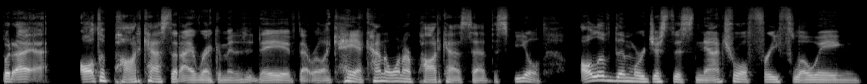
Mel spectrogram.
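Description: Low, reflective male podcast co-host. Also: expressive, no room sound, studio quality. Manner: deliberately lowers his naturally high voice; reflective, thinks aloud in long sentences. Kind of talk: casual podcast chat.

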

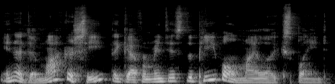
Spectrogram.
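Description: A man reading an audiobook voicing a calm, scheming male officer who talks in a mildly reproving, chanting way. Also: mid-range voice, fairly quick. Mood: explaining.

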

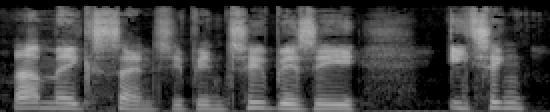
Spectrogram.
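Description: A man's voice: sits high, fairly even intonation, normal speed, gravelly. A young man co-hosting a casual podcast chat, leading through the news and teasing his co-host with dry humour.

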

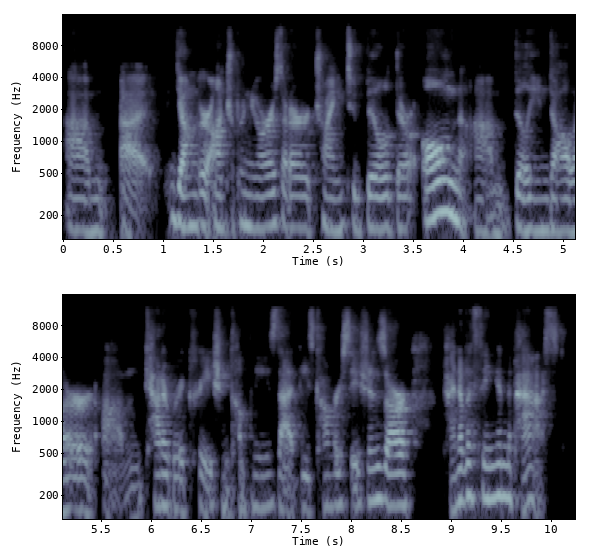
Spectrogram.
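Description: A woman with a notably low voice speaks as a startup founder in a relaxed interview. She talks in a loose, conversational way and keeps checking in with "right?" and "you know". Her delivery sounds unscripted and chatty. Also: moderate pace.

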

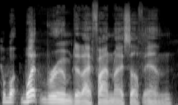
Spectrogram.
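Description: A man's voice: sits low, expressive, a little slow, fairly bright tone, dry recording, clean studio sound. A man bantering casually and improvising as a player in a tabletop roleplay game.

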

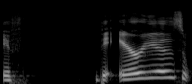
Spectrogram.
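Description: A woman's voice: high voice, animated, takes it slowly, a bit bright. A woman co-hosting a podcast, casually discussing a video game in an informal, hesitant way as she thinks aloud. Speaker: podcast co-host.

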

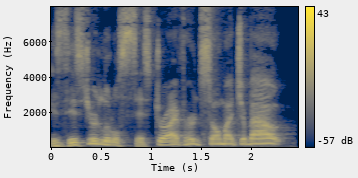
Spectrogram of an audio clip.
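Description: A man's voice: high-pitched, big pitch swings, brisk, creaky, husky, voice pushed up, full character voice. Man playing a courteous, lilting lady librarian. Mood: friendly, interested. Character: understanding, courteous woman children's librarian.

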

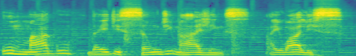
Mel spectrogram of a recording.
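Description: A man narrating an audio drama and hosting a tabletop game, telling the story in a deliberate, dramatic way that slows for suspense. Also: on the high side. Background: faint music.

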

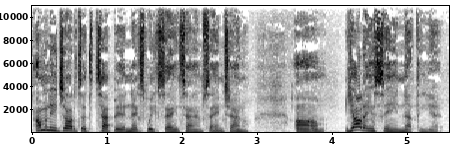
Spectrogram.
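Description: A woman's voice: deep voice, normal speed, a little mellow. A woman hosting a podcast in casual, colloquial talk, emphatic and preachy, repeating words when fired up. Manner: colloquial slang. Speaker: podcast host.

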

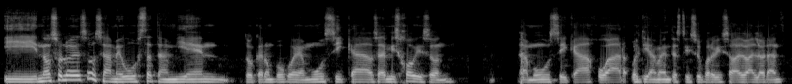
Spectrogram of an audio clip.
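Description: A man's voice: medium pitch, a little fast. Man, early 20s, Peruvian accent with Mexican touches, laid-back guest, laughs a lot. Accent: Peruvian Spanish with Mexican touches. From Peru. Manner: laid-back, laughs often, uses slang. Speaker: guest, illustrator. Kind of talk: casual chat on a stream.

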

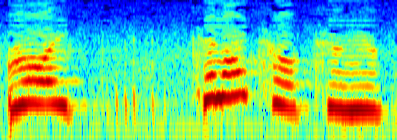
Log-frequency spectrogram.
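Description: An actress playing a naive, kind-hearted, plucky wife in an old-time radio drama, talking in a plain, earnest, colloquial way. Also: female voice, extremely high pitch, measured pace. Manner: wide-eyed, colloquial, earnest. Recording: dull, hissy old radio recording.

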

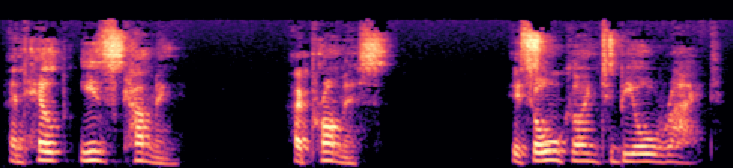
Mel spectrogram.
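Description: Casting: male narrator playing a gentle female ship AI for an audio story, raised voice, soothing and reassuring. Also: high-pitched, unhurried, pitched above the performer's own voice. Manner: gentle, comforting.

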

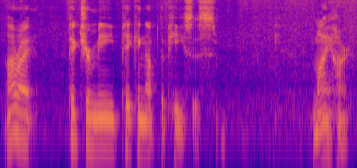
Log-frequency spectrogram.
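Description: A man's voice: medium pitch, animated, takes it slowly. A Filipino man, not a native English speaker, hosting a casual, rambling, self-deprecating chat show. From Philippines. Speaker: podcast host.

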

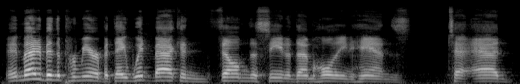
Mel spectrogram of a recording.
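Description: A man's voice: a little high, normal speed, bright, forceful tone. A man hosting a casual discussion, rambling and correcting himself as he searches for words. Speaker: podcast host. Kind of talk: casual chat, TV show discussion.

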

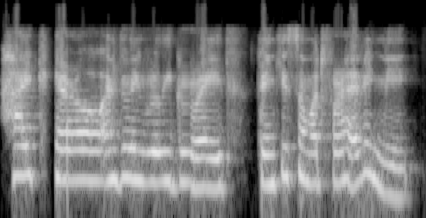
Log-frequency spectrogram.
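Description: A woman from Poland, a native Polish speaker, telling her personal story as an interview guest in an earnest, measured, reflective way. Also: fairly high pitch, fairly even intonation, muffled recording.

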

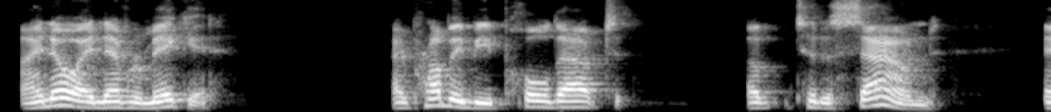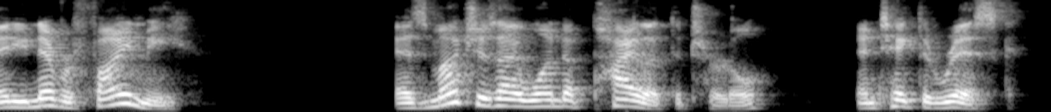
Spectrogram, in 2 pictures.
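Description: A man's voice: on the high side, pitched above the performer's own voice, close to an everyday voice. A man voicing a shy, earnest young inventor who speaks modestly.

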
